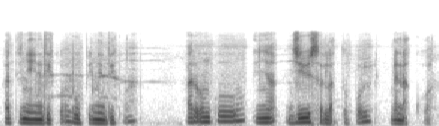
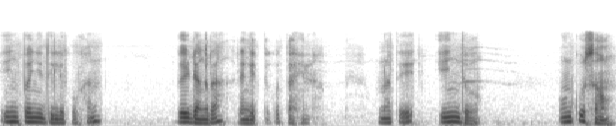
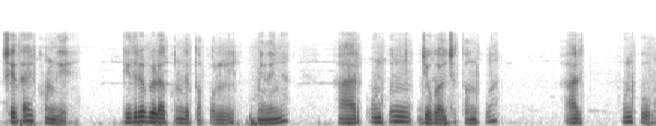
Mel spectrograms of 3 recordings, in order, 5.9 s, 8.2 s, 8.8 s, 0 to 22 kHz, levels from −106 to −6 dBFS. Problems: none marked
